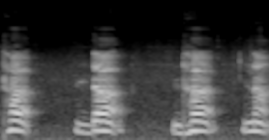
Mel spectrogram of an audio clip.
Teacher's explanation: ಛ ಅನ್ಬೇಕಾದ್ರೆ ಚ, ಛ ಹಲ್ಲಿಗೆ ಹಲ್ಲ ಅಂಟುಕೋತದೆ. ಟ ಅನ್ಬೇಕಾದ್ರೆ ನಾಲಿಗೆ ಮೇಲೆ ಅಂಗಳಕ್ಕೆ ಬಡಿತದೆ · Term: ಟ ವರ್ಗ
